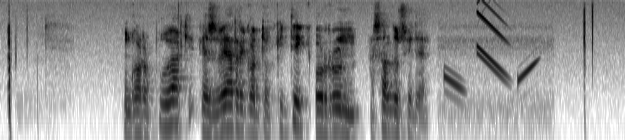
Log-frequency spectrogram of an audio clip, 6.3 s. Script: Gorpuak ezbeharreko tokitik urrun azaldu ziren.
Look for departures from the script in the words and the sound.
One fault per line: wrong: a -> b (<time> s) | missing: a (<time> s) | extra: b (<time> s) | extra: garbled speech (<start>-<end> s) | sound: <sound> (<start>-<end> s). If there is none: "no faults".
sound: chirp (4.4-5.4 s)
